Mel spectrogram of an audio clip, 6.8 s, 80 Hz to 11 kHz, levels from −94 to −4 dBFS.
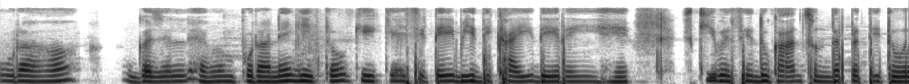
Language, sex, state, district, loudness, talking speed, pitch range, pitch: Hindi, female, Uttar Pradesh, Jalaun, -17 LUFS, 185 wpm, 195-210 Hz, 205 Hz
